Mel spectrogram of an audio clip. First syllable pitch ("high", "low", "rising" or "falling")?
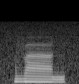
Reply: low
